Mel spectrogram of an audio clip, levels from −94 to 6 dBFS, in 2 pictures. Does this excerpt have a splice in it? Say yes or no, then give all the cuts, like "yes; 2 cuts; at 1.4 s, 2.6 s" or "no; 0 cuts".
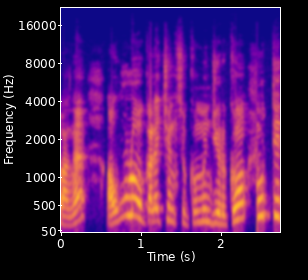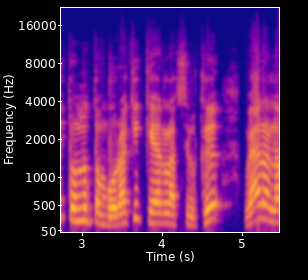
yes; 1 cut; at 2.4 s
